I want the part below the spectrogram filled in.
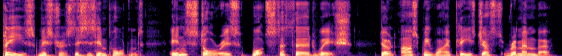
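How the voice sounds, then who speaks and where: An earnest young witch girl from a storybook, blunt and determined voiced by a male narrator. Her raised voice is lively and emphatic, pressing each point. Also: a little high, unhurried, husky, no echo, studio quality, voice pushed up, exaggerated voice. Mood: urgent pleading. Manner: insistent, emphatic.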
